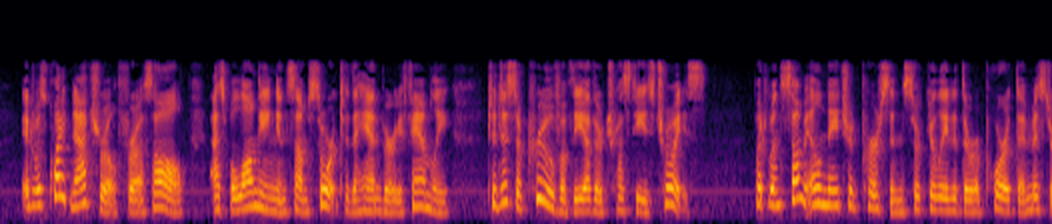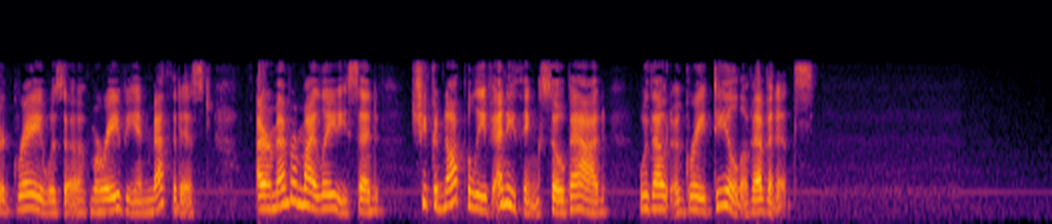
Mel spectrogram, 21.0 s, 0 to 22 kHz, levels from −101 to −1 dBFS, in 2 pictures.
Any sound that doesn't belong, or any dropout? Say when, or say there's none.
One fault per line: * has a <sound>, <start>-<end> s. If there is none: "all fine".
all fine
